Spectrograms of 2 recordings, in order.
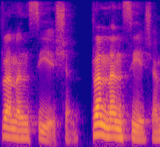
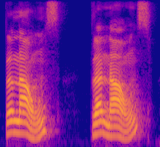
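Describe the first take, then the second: First: Low falling प्रोनंसिएशन with 'nun'; contrast, noun form. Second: प्रोनाउंस with 'noun', rising at the end; contrast, verb form. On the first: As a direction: model प्रोनंसिएशन as pruh-NUN-siation. ('नन' के साथ उतरता सुर) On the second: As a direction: model प्रोनाउंस as pruh-NOUNS, lifting. ('नाउंस' पर चढ़ता सुर) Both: Shown as a demonstration. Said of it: "तो आप फर्क देखिए".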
